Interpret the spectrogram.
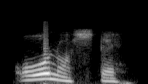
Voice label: corn, mohawk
